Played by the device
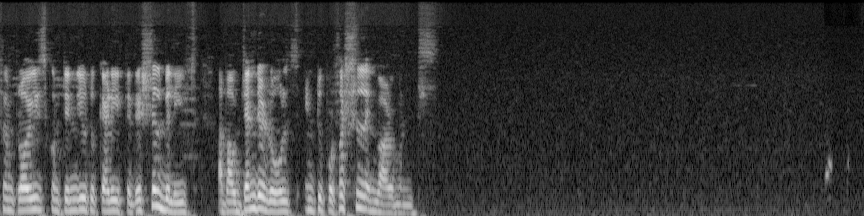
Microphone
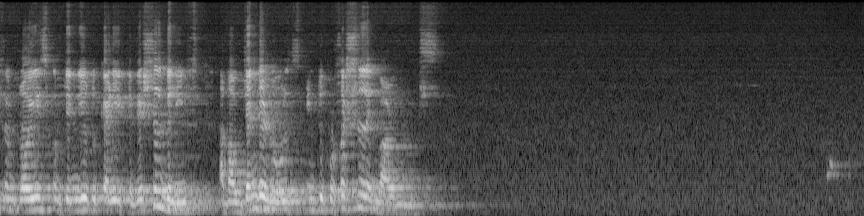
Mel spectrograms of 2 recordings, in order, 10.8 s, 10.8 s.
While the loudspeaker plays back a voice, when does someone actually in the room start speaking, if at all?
none

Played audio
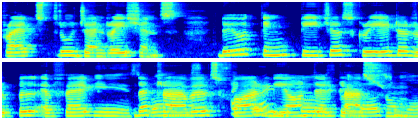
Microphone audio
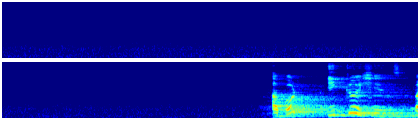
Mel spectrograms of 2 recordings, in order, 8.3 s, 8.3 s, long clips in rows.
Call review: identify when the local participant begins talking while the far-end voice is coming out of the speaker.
6.8 s

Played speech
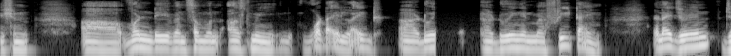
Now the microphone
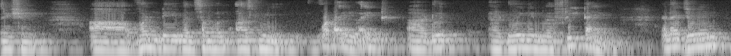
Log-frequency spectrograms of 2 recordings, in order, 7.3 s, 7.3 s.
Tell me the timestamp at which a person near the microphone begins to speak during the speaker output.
none

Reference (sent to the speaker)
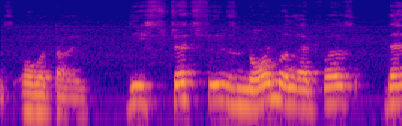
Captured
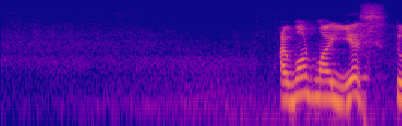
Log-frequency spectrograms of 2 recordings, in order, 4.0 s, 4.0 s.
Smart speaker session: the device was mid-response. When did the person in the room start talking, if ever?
2.8 s

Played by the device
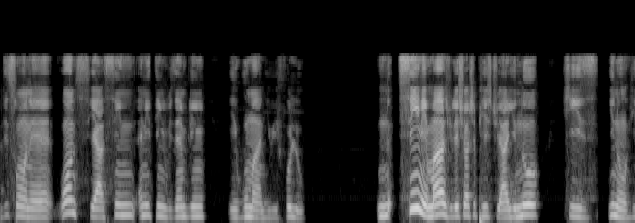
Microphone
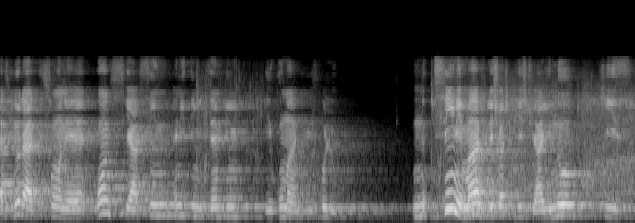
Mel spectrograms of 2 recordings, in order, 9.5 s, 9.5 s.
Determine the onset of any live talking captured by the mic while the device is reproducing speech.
none

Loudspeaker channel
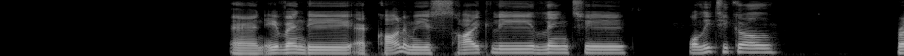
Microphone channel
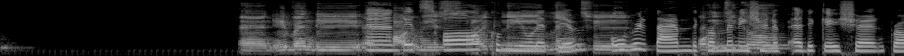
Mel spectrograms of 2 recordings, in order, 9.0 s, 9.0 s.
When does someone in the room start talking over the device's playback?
3.6 s

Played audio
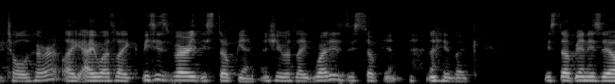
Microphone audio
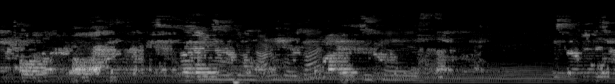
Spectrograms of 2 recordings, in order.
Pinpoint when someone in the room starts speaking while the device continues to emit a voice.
1.9 s

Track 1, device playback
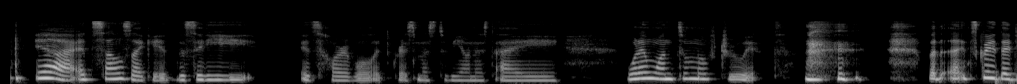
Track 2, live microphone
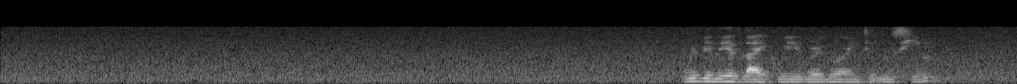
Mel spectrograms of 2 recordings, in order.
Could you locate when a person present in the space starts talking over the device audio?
6.8 s

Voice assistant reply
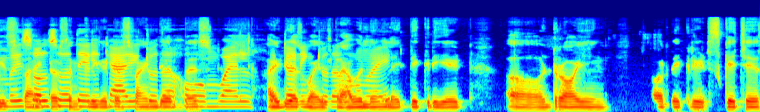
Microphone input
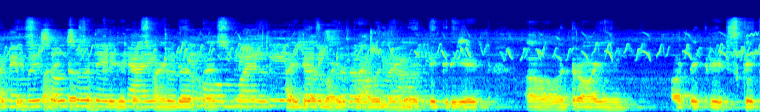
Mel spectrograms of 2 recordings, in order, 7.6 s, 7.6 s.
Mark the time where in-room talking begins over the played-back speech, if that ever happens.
1.7 s

